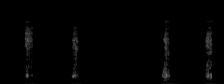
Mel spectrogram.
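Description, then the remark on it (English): Four sharp, forceful, loud puffs of breath pushed out through the nostrils with the mouth closed, in a powerful breathing method driven from the diaphragm by pumping the navel in and out, coming in two quick pairs with short pauses between. No one speaks. “So you're uh, pumping the navel in and out towards the spine and keeping your mouth closed and breathing in mm. and out from your nostrils.”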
